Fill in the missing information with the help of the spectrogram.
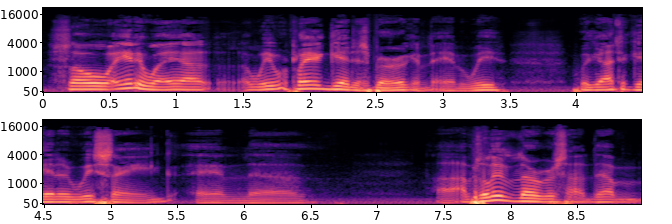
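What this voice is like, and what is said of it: Southern US accent. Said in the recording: “I'm from the South, from Tennessee. I definitely got a Southern dialect, you know, as far as my accent.”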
